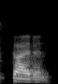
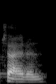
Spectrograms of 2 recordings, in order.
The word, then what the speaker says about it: chiral: known as chiral carbon the way it's pronounced is current not child child is not correct all right but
